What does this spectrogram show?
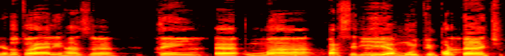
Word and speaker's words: Hazan: É Hazan? Hazan. O H é mudo. H mudo.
